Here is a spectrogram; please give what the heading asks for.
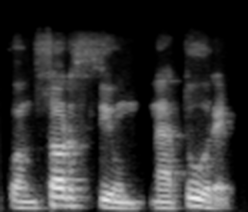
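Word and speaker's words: consortium naturae: consortium nature en latín la a y la e vean que está muy juntita se pronuncia como una e y la t cuando está precedida de una consonante y luego sigue una vocal se pronuncia como una Z casi consorci nature del Papa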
